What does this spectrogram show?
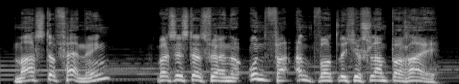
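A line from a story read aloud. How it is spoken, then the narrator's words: Sheriff thundering. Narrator (German): donnerte der Sheriff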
